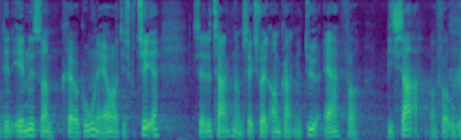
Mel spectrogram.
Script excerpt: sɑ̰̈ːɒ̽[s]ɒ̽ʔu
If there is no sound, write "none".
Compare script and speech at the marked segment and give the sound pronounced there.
f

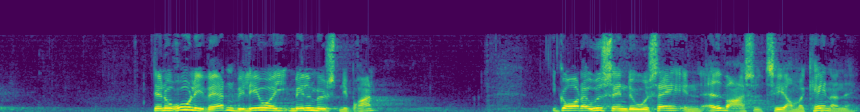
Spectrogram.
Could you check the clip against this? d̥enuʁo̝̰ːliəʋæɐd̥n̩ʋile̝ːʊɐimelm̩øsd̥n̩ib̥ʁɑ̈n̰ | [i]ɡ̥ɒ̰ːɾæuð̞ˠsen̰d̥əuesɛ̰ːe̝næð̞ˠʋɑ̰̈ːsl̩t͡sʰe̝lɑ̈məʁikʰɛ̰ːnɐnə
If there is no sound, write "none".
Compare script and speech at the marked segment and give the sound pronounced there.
i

